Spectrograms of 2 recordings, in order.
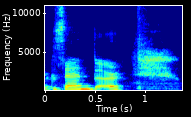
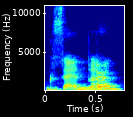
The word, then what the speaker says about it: Xander: He welcomes them, takes the coats off, and this is when his younger brother, Xander, I've never actually pronounced that out loud, Xander, like the short version of Alexander, you know, because rich people don't shorten Alexander to Alex.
